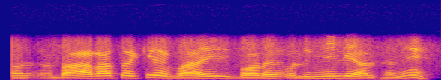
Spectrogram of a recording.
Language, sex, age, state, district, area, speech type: Nepali, male, 30-45, West Bengal, Kalimpong, rural, conversation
